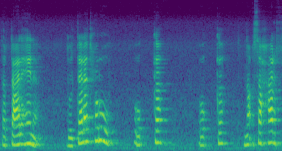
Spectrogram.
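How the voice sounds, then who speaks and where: A woman with an Egyptian Arabic accent teaching a children's English lesson, patiently repeating words slowly so the children can echo them. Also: fairly high pitch, dull audio.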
